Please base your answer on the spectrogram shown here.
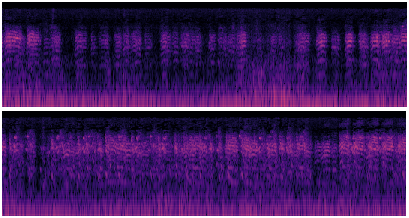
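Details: Happy zebra finches chatter nearly continuously, many nasal stacked chirps overlapping, with clicks and rustles and a low steady hum beneath.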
